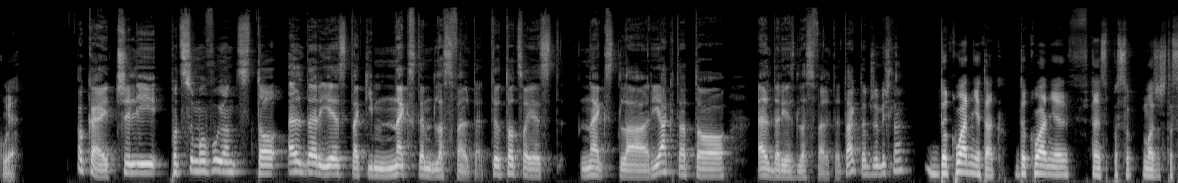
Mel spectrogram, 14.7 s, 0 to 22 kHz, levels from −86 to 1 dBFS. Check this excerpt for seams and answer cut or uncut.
uncut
